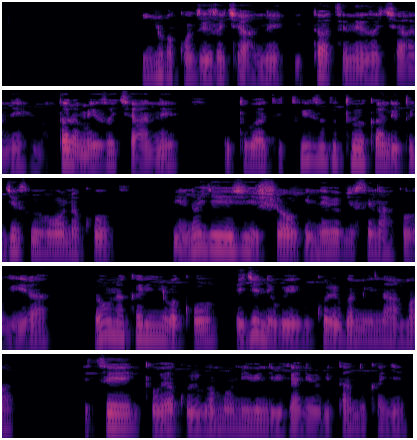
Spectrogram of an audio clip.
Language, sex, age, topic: Kinyarwanda, male, 18-24, government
